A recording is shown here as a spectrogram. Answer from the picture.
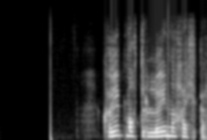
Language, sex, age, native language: Icelandic, female, 30-39, Icelandic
